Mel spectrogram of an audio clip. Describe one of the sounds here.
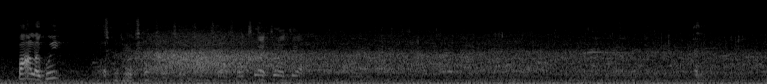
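A large audience laughs and applauds in a big hall.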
